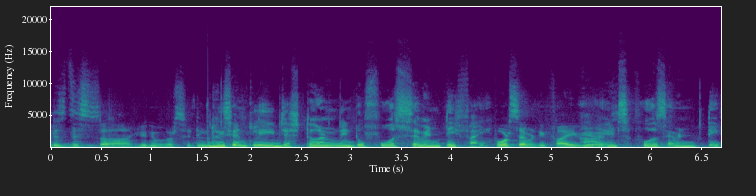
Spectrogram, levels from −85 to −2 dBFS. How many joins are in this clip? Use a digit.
1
